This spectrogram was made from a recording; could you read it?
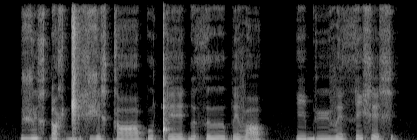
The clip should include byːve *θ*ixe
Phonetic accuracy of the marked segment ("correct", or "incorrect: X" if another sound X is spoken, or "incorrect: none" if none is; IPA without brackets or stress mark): correct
